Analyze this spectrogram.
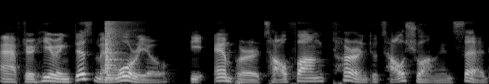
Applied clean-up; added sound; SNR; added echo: classical method log-MMSE.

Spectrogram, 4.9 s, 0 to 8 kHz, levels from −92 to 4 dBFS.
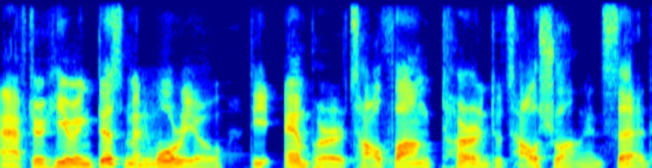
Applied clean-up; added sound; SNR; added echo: neural mask model DeepFilterNet 3.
